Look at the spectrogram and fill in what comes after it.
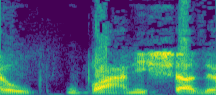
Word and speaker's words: Upanishad: Ma, guarda, pensa che dalle 20:30 alle 20:59 ha provato a dire Happanished. – Quindi diccelo te come si pronuncia bene. – Più o meno come si legge, perché è Upanishad.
